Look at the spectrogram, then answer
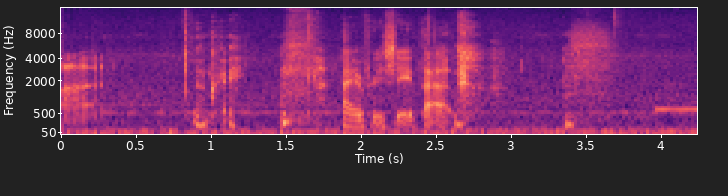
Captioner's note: laughs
